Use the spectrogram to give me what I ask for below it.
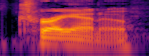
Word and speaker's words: Troiano: It's Troiano.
